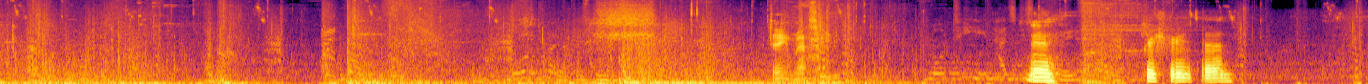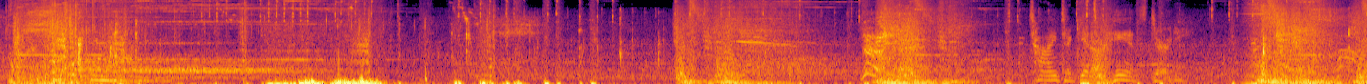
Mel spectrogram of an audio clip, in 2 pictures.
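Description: Fighting sound effects clash, zap and boom in quick bursts.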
